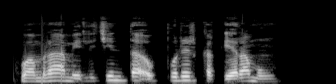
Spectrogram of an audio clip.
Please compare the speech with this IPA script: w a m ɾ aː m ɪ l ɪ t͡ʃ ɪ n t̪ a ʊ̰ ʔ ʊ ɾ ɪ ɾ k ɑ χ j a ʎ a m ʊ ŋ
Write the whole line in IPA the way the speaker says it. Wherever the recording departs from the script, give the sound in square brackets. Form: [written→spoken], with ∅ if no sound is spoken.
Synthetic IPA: w a m ɾ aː m ɪ l ɪ t͡ʃ ɪ n t̪ a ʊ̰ [ʔ→p] ʊ ɾ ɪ ɾ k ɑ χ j a [ʎ→ɾ] a m ʊ ŋ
